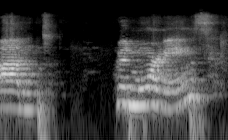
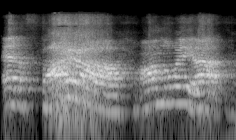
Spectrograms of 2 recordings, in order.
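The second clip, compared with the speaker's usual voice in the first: coaching shout; 3 dB louder than usual. Real, not acted. Coach pushing final rep.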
